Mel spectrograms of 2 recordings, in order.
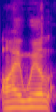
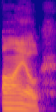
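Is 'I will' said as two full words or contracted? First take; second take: full; contracted. First: Both words are said in full, unreduced. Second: The two words merge into one short syllable. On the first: The speaker calls it wrong. "not use the full uh, form of the auxiliary verb" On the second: The speaker calls it right. "contractions that will make you sound more fluent"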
